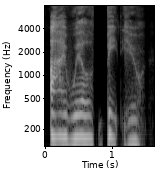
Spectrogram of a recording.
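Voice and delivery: high, slow, menacing vow. Acted. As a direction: say it like a cold promise. Inner vow repeated.

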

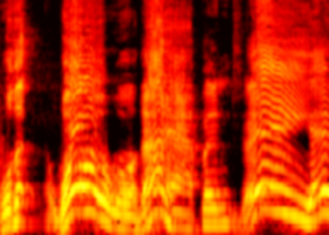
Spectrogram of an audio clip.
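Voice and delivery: playfully upbeat calm parent; mock breezy calm. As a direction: brush it off cheerfully for the kid. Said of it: "you have to be like".

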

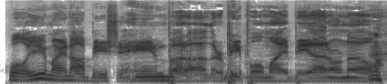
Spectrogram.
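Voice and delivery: lightly voiced tough guy; a hint of swagger, tough guy act. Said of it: "That's my tough guy voice".

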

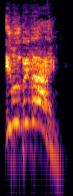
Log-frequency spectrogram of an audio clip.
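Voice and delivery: high, loud belt claim; wrestling promo shout. Pretend. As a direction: roar it like a wrestler.

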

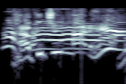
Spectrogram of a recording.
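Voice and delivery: high, loud disbelief; incredulous outburst. Real, not acted. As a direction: cry out in disbelief, pitch way up. Incredulous at co-host missing the joke.

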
